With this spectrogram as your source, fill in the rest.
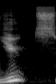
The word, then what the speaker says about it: y00ts: So it's spelled Utes, which is Y00TS.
